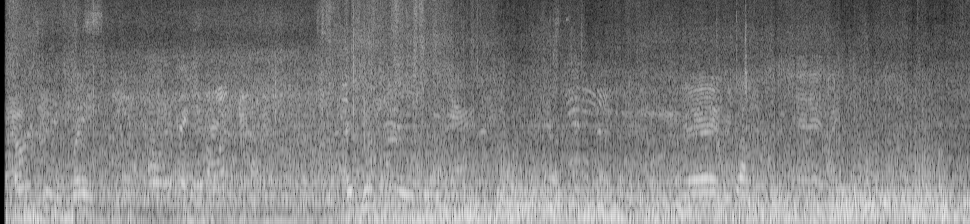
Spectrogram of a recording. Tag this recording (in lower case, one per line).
outside, rural or natural
speech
